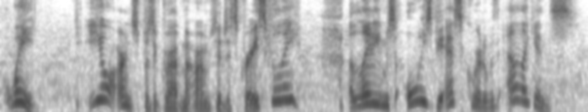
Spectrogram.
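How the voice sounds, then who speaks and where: Guy voicing a snooty young matchmaker guy, high voice all over the place, formal and flustered, romance roleplay audio. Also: huge pitch swings, fairly quick, heavily acted. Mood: scolding, flustered. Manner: pompous, formal diction, stammering when flustered. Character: haughty, flustered, lovestruck young male divine matchmaker in imperial China.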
